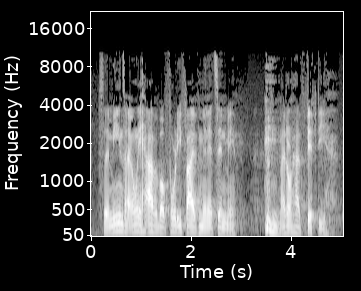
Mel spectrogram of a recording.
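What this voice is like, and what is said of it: Sore, strained voice. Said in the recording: “I'll probably have to clear my throat a couple times. ... My voice is a little sore this morning.”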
